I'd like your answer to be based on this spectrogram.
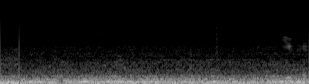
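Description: Steady low drone of the gasoline range-extender generator in a 2017 BMW i3 REx while driving, a constant rumbling hum under road noise with no talking.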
